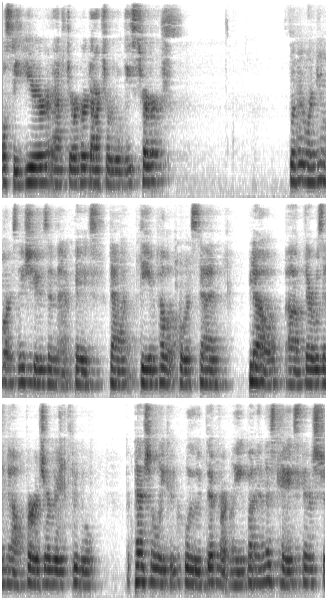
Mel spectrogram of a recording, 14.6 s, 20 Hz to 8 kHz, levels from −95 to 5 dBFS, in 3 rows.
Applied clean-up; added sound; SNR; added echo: neural mask model DeepFilterNet 3.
